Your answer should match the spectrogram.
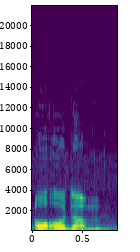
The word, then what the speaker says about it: Odom: Odom. It's actual Native American tribe. Oh, really? So, it's pronounced Odum.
